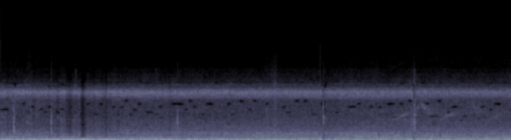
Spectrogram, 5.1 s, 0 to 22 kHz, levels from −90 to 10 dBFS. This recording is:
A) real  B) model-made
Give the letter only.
A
